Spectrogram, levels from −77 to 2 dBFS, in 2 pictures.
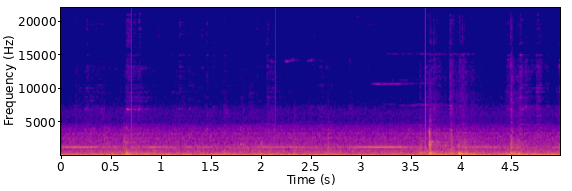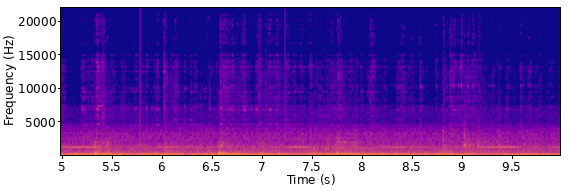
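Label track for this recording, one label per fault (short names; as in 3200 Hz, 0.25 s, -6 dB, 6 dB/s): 0.700000	0.700000	pop -10 dBFS
2.140000	2.140000	pop -14 dBFS
3.640000	3.640000	pop -6 dBFS
5.780000	5.780000	pop -13 dBFS
7.230000	7.230000	pop -12 dBFS
8.990000	9.410000	clipped -20 dBFS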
